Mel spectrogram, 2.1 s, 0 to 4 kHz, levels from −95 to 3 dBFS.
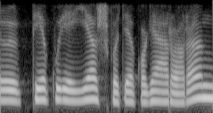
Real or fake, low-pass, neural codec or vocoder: fake; 3.6 kHz; codec, 24 kHz, 0.9 kbps, WavTokenizer, small release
